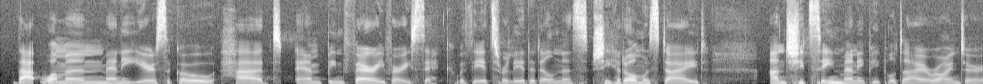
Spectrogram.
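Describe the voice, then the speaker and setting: A woman speaks at a fairly slow pace with a medium pitch and flat, monotone intonation. The recording is very clean with a silent background and a dry, close sound with no echo. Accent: Northern Irish. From Northern Ireland. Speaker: health advocacy campaigner. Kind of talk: conference talk.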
